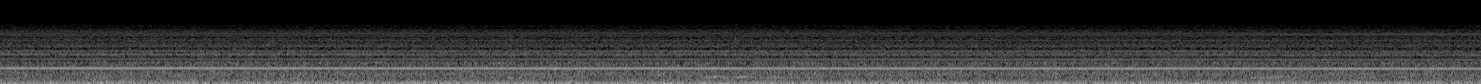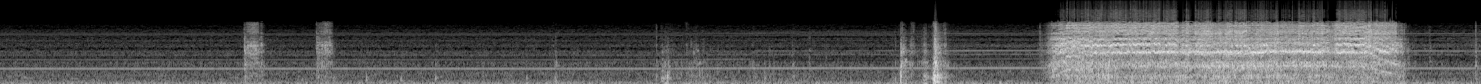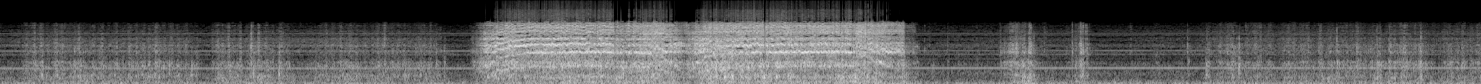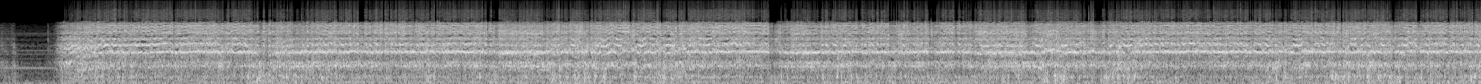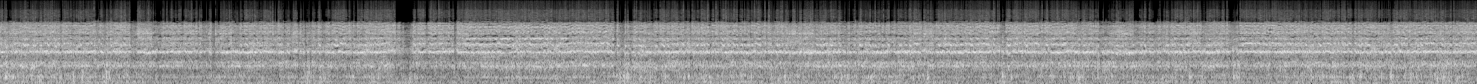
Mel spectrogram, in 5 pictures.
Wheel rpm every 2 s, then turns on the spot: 0, 0, 0, 0, 0, 0, 0, 0, 0, 0, 0, 0, 30, 210, 90, 20, 20, 130, 170, 70, 10, 20, 60, 220, 230, 230, 230, 230, 230, 230, 230, 230, 220, 230, 230, 230, 230.
28-34 42-44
